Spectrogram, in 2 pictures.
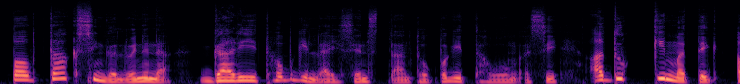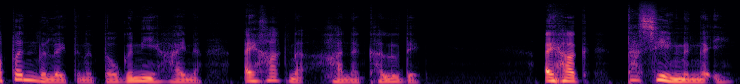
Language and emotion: Manipuri, surprised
